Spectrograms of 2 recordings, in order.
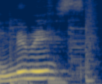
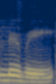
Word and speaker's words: Louis: we pronounce his name, because it could be pronounced in 2 different ways. Some people might say Lewis, and some people might say Louis, and that's how he pronounces his.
